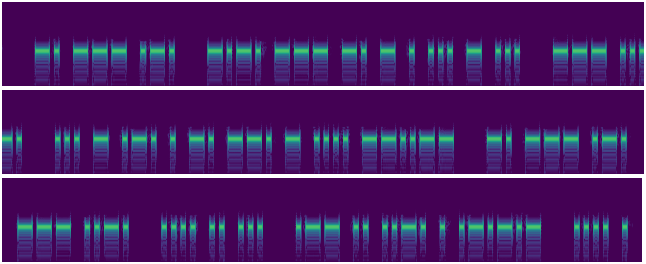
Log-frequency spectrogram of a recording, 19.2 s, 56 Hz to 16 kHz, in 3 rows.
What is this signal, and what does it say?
Morse code, heard as a keyed tone, about 25 wpm, 600 Hz. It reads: NOR CONTESTS OF STRENGTH, NOR OF HIS WIFE. HE
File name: the old man and the sea part 1 25wpm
